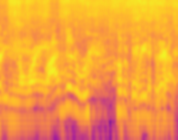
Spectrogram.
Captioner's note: laughing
